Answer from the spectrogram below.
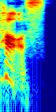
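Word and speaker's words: Hass: And you pronounced Haas avocados Haas. Michelle says it's Haas. – Yeah, Haas with a H. Yes. – Where did you get ass with a H from? It's Haas. It's H-A-S-S.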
